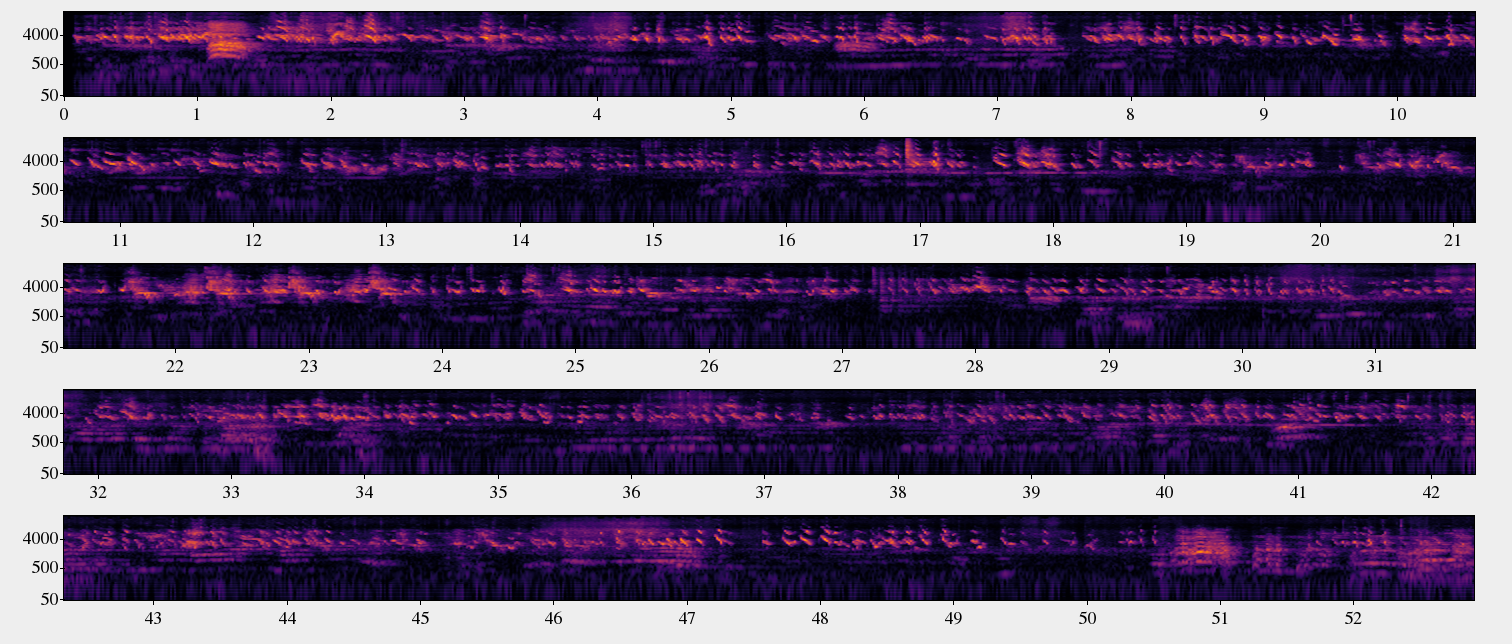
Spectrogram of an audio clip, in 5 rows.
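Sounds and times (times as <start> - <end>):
chicks peeping: 0.0 - 52.9
hen clucking: 0.1 - 10.4, 21.2 - 52.9.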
